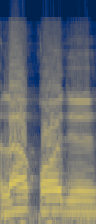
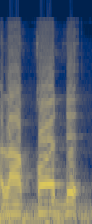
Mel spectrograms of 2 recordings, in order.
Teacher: Pada bacaan laqad di sini ada hukum tajwid berupa qalqalah, yaitu suara dalnya. Apa itu qalqalah? Artinya memantul. Maka di sini kita harus mantulkan, ya, mantul.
